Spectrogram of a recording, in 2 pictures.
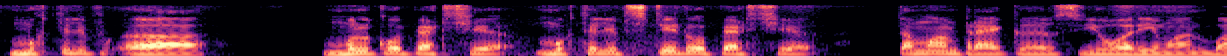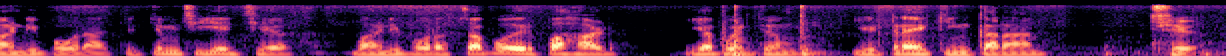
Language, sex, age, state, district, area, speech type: Kashmiri, male, 45-60, Jammu and Kashmir, Bandipora, rural, spontaneous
